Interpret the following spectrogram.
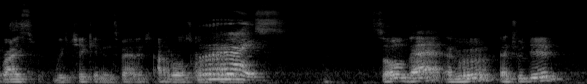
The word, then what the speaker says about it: arroz con pollo: Do you know how to roll your R's? Arroz con pollo. Can you say that?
